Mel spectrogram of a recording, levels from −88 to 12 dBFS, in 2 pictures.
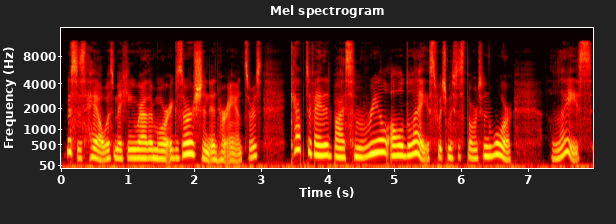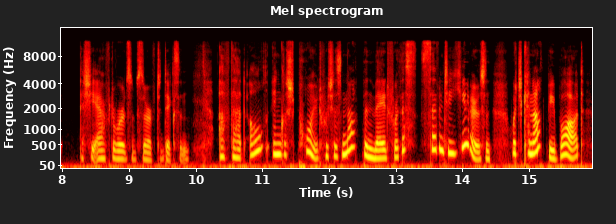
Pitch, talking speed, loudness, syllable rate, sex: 220 Hz, 175 wpm, -18 LUFS, 4.8 syllables/s, female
